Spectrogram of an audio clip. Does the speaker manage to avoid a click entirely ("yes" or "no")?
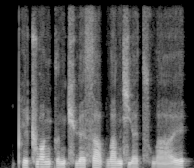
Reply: yes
